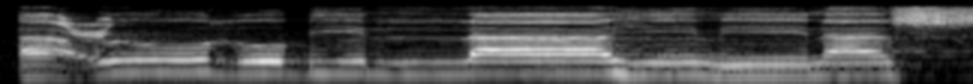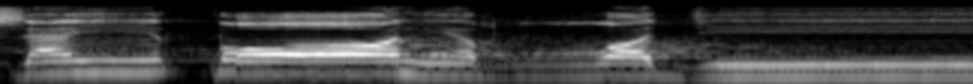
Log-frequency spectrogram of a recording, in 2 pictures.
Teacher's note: Jadi tetap a nggak boleh o, la nggak boleh lo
